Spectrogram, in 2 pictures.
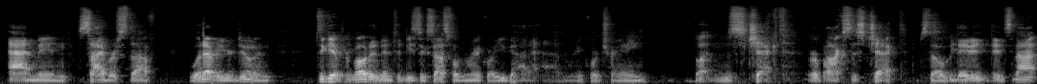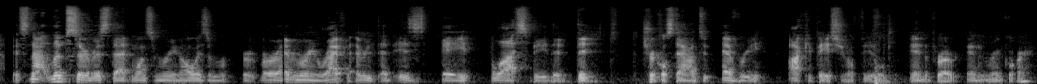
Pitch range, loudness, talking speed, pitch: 90-105 Hz, -25 LUFS, 190 wpm, 95 Hz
